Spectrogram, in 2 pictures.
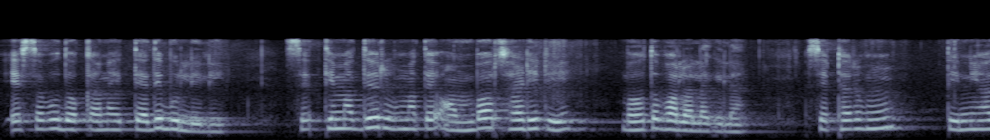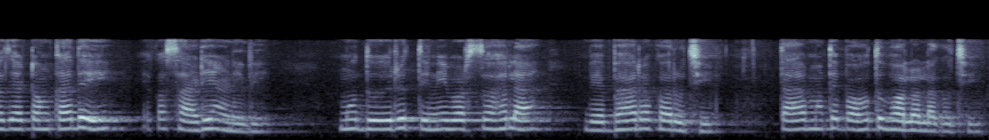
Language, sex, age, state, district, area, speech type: Odia, female, 18-30, Odisha, Nayagarh, rural, spontaneous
